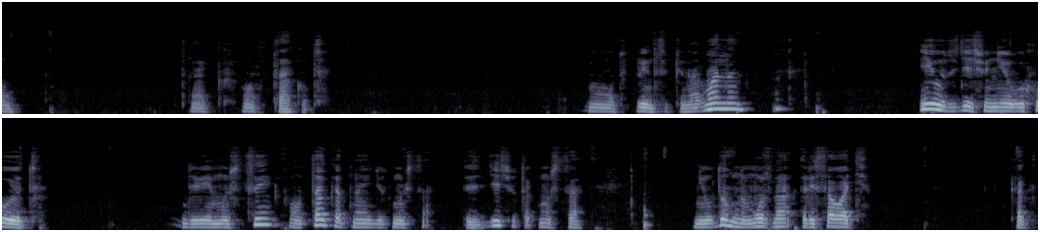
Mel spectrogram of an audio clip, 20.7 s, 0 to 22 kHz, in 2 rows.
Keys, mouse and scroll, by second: 0.4 click, 8.4 shift+middle click, 8.6 shift+middle click, 9.4-9.8 scroll up 1, 10.0 shift+middle click, 10.6 shift+middle click, 11.4 click, 14.3 click, 19.5 click.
